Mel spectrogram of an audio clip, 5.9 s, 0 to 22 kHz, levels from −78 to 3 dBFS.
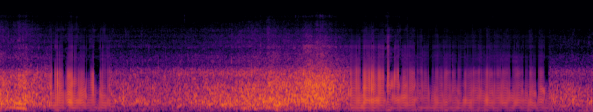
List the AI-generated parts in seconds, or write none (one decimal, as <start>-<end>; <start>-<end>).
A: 0.5-1.1; 3.5-5.5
